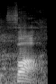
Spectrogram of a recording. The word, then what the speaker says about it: pho: And so I've been saying it wrong for years. It's pho, not pho.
